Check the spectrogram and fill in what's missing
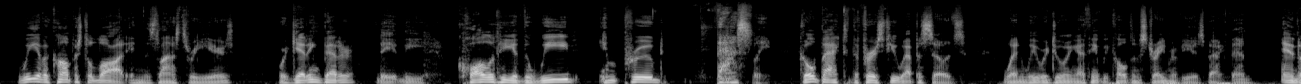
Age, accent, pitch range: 50-69, American, 75-100 Hz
